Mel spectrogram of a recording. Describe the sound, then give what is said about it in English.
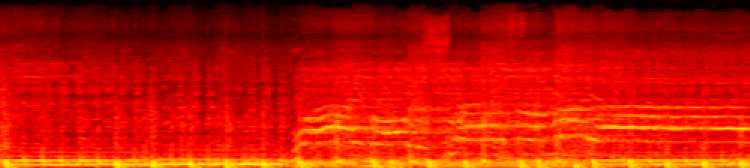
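Loud, dense rock music with pounding drums and heavy guitars in the bridge of a short rock song; about two seconds in, a raw shouting voice breaks in over the band and stays on top to the end. “Doesn't go back into a verse or a chorus, it just goes into just a really big thing of him shouting stupid, kind of freak out on the guitars and the drums and everything, and then that's it.”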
